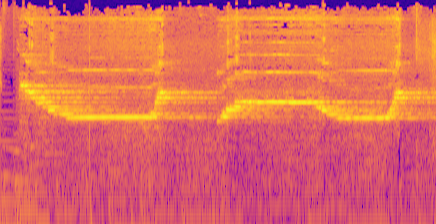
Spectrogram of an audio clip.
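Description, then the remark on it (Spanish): A travelling knife sharpener's panpipe whistle, the call of a traditional itinerant street trade, plays bright, sweeping scales up and down, repeated about three times in a loud, clear run with no talking over it. “¿Quién no ha escuchado este sonido alguna vez? Estamos hablando, por supuesto, de los afiladores, un oficio muy tradicional de venta directa, de venta a puerta fría y ambulante”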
